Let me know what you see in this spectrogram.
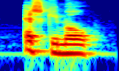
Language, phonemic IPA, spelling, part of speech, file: Dutch, /ˈɛskimo/, Eskimo, noun, Nl-Eskimo.ogg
